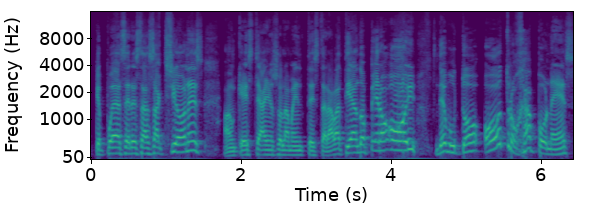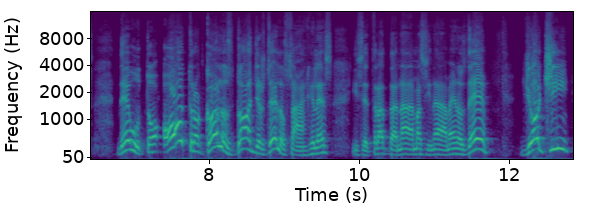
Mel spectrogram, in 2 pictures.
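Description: A man co-hosting a sports radio show in casual, animated chat. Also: a little high, normal speed. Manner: lively, animated, jokes and laughs.

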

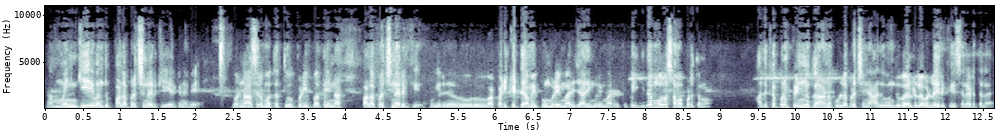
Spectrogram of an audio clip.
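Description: A man talks casually but earnestly in an online audio discussion, laying out his point step by step. His voice sits somewhat high for a man, and he often breaks off and restarts his phrases as he goes. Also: quick pace, a bit bright, highs cut off, a little hiss or hum. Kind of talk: casual political talk.

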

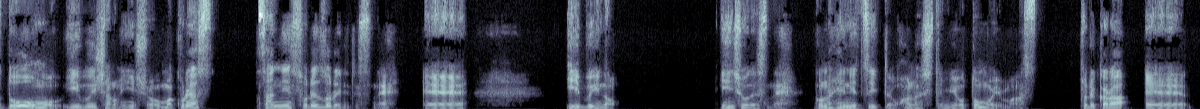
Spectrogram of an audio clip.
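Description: Low-voiced guy hosting a car podcast, super polite and formal, pitch moves around a lot, dry sound. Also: a little mellow, no echo. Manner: very polite, formal announcer-like phrasing. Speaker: podcast host. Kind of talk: presenting a car talk podcast.

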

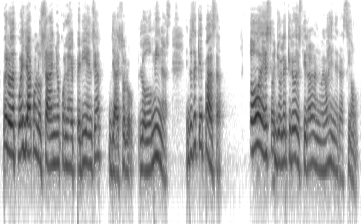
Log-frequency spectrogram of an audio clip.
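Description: Brief: middle-aged female stylist, interview guest, animated and emphatic, fast talker. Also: mid-range voice, breathy edge. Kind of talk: casual interview chat.

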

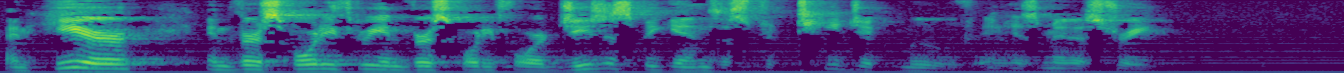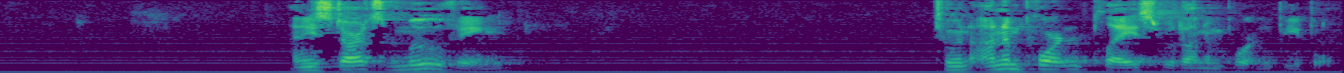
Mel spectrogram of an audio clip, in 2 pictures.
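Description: A man, a pastor reading scripture and preaching a sermon, rising in pitch and volume on key phrases. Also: expressive, a little slow, pauses often, sharp tone, rough recording.

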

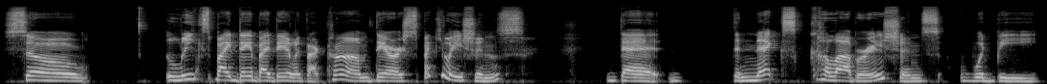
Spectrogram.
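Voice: medium pitch, takes it slowly, pushed and bright. A speaker in a casual gaming chat who rambles loosely and swears freely.

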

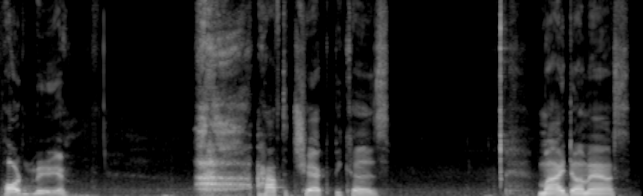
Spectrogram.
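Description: A woman talking close into a handheld voice recorder for her audio diary, rambling and swearing freely. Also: deep voice. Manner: rambling, profane, slow with long pauses. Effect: handheld voice recorder held to the mouth. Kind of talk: casual spoken audio diary.

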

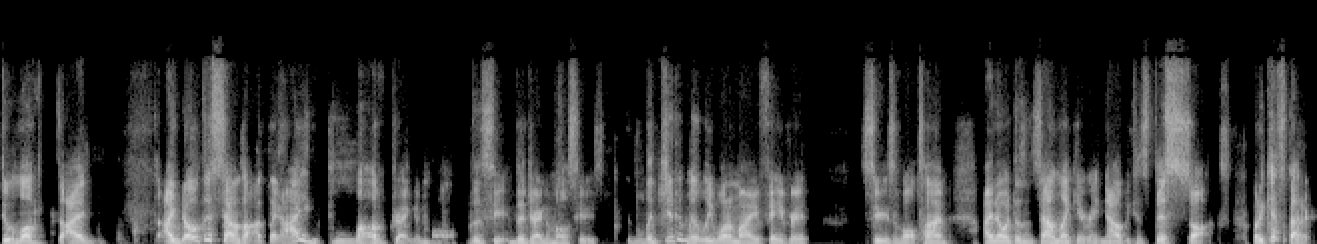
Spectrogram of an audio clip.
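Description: A man's voice: medium pitch, very animated, moderate pace, fairly bright tone, husky. A man co-hosting a casual chat podcast, rambling with lots of fillers and self-deprecating enthusiasm. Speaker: podcast co-host.

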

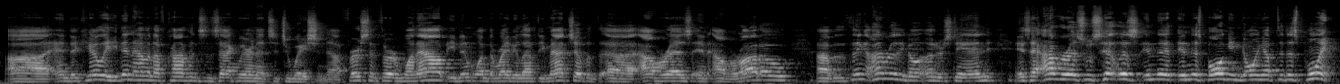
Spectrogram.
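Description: A man hosting a casual sports recap, talking in a halting, emphatic fan's manner, recorded in an empty closet. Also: on the high side, fairly bright tone. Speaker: sports recap video host. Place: empty unfurnished closet in a home. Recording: echoey small bare room.

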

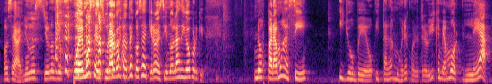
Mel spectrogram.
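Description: A woman's voice: on the high side, brisk, slight background noise. Effusive woman telling a story. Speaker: guest. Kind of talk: casual chat.

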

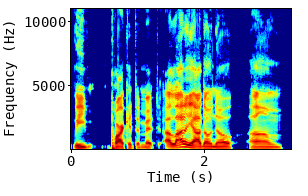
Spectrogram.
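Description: A man's voice: on the low side, lively intonation, moderate pace, fairly bright tone, clean tone, no echo. Casual young male podcast co-host, laid-back slangy storyteller, dry close mic. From St. Louis area.

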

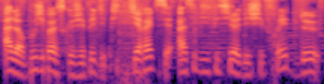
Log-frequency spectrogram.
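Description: A man's voice: medium pitch, rapid-fire, soft background music. A man on a casual quiz podcast, joking, blurting answers and mocking himself. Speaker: podcast co-host and player.

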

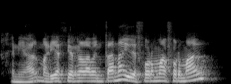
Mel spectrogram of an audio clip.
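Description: Male language teacher, patient and clear, a bit high-pitched, muffled recording. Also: lively intonation. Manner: patient, slow and clear, repeats answers. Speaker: Spanish teacher. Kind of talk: conversational language lesson.

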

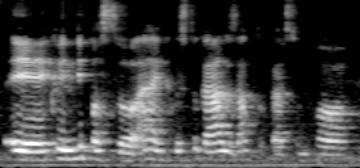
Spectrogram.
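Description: A man speaking emphatically and expressively in a casual interview, with halting phrasing and repeated words. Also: on the high side, steady tone, fairly bright tone. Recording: roomy, echoing sound.

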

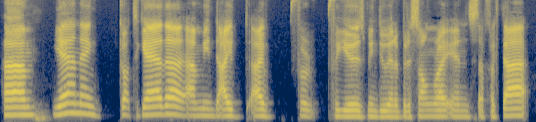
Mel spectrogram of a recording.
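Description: A man's voice: a little high, steady tone, moderate pace, smooth, no room sound. Podcast guest, male, Swansea Welsh accent, clean tone, close dry sound, matey and informal. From Swansea, Wales. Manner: matey, informal, peppered with "you know". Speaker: podcast guest, band musician and songwriter. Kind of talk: casual interview chat.

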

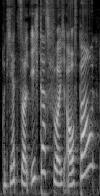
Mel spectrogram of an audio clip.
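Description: A woman voicing a tiny curious robot vehicle with a very high, hesitant voice full of ums. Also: very animated, moderate pace, fairly bright tone. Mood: bewildered. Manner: hesitant, bewildered, with many ums.

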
